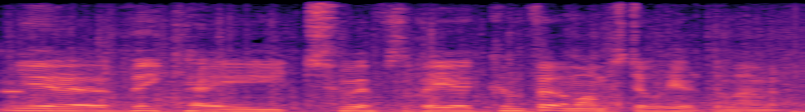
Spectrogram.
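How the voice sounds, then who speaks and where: A man storm chasing and reporting live, with an urgent, excited delivery that repeats phrases. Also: medium pitch, a little fast. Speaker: storm chaser and spotter. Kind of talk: live storm chase reporting by radio and to himself. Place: outdoors and in a vehicle during a storm. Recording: loud wind and rain, distant mic, vehicle noise.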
